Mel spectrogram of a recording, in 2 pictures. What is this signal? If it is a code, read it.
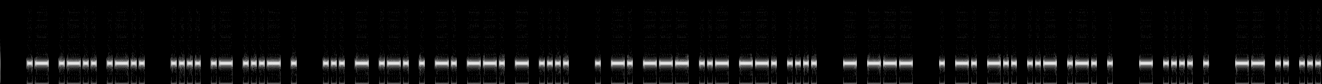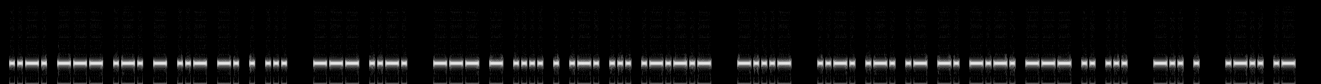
Morse code, heard as a keyed tone, about 30 wpm, 1000 Hz. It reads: ALL HAVE STRENGTH ENOUGH TO ENDURE THE MISFORTUNES OF OTHERS. <BT> FRANCOIS DE LA
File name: qotdfiles / 30wpm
